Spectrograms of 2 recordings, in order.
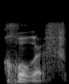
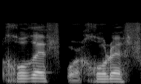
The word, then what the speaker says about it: choref: So first off, choref. Choref or choref, depending on how you say the letter resh, is the word for winter in Hebrew.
